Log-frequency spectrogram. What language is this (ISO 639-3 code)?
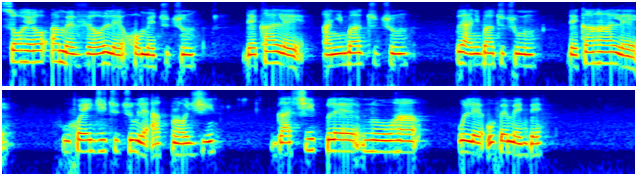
ewe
